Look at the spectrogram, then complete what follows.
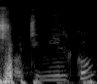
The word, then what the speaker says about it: Xochimilco: español como préstamos duros si muchísimas x se pronuncian como ya es Xochimilco por ejemplo y en algunos casos se puede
